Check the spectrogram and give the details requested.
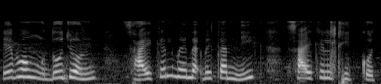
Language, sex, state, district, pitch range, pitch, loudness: Bengali, female, West Bengal, Purulia, 260-315 Hz, 295 Hz, -23 LUFS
